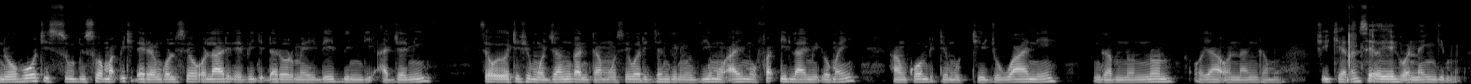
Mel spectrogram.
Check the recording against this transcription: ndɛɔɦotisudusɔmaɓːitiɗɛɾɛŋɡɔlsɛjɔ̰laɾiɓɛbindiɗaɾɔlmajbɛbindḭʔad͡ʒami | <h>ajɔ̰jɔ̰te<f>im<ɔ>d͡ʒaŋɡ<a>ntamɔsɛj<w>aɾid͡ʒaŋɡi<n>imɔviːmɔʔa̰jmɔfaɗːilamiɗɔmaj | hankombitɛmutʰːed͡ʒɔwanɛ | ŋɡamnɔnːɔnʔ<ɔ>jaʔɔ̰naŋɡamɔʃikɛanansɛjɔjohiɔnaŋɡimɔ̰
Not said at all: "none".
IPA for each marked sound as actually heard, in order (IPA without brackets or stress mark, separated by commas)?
s, f, ɔ, a, w, n, ɔ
